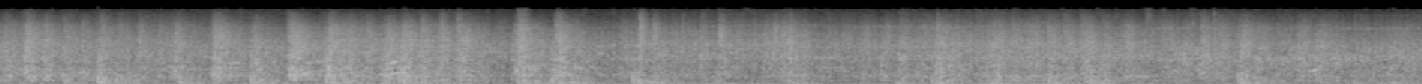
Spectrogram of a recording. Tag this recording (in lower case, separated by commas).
speech, music, vehicle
